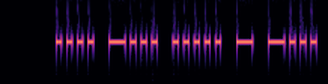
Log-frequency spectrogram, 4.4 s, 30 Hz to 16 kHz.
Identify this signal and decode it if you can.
Morse code, heard as a keyed tone, about 17 wpm, 700 Hz. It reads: HB5TB
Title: Five Challenging Letter-Number Combinations 17wpm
